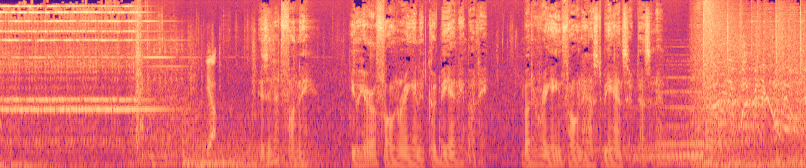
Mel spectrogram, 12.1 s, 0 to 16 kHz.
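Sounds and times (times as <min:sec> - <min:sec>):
payphone ringing: 0:00.0 - 0:02.8.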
